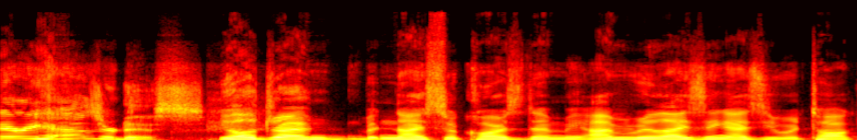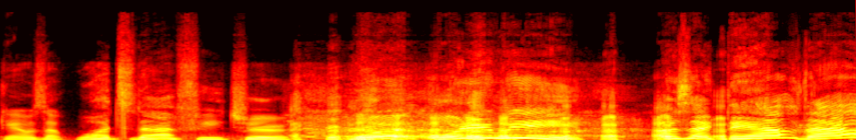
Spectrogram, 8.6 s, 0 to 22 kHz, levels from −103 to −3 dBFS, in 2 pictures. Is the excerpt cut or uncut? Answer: cut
